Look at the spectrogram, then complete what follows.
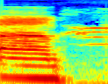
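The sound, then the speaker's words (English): A domestic pet cat, female, gives one loud, drawn-out meow at its owner, rich and steady before it abruptly trails off into a softer, thinner tail. “My little kitty is meowing at me.”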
